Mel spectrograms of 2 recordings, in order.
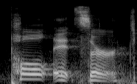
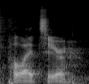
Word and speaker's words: Pulitzer: had to look at the Pulitzer board pronounces it pull it's earth right sir that's what I was saying it's polite Pulitzer it's polite seer Pulitzer sounds like saying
